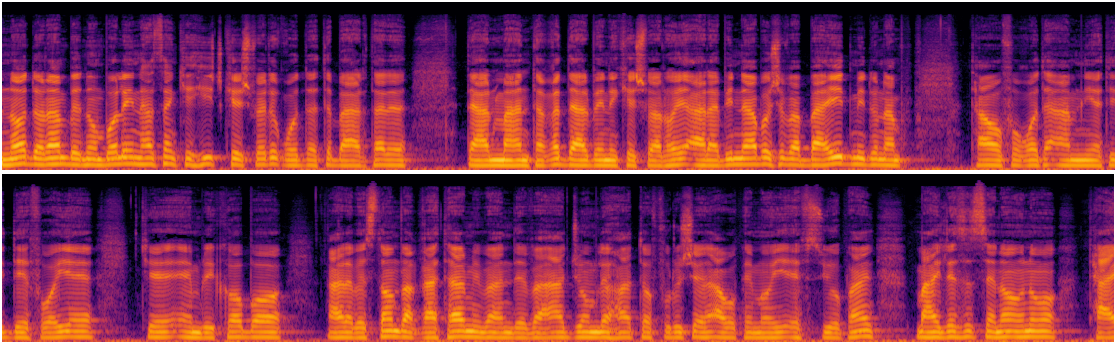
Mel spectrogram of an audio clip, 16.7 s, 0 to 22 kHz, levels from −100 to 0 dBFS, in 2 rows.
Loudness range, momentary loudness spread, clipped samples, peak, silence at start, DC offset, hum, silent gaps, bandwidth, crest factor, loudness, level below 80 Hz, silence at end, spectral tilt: 3 LU; 7 LU; under 0.1%; -4 dBFS; 0 s; under 0.1%; none; none; 15.5 kHz; 16 dB; -20 LUFS; -44 dBFS; 0 s; -6 dB/octave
